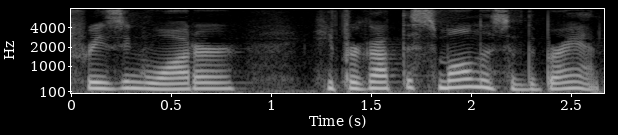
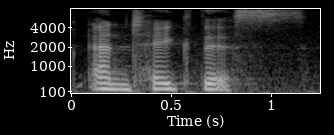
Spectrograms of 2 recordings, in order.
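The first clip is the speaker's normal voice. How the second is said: calm ninja master; slower than usual. Acted. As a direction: speak like a wise old teacher.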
